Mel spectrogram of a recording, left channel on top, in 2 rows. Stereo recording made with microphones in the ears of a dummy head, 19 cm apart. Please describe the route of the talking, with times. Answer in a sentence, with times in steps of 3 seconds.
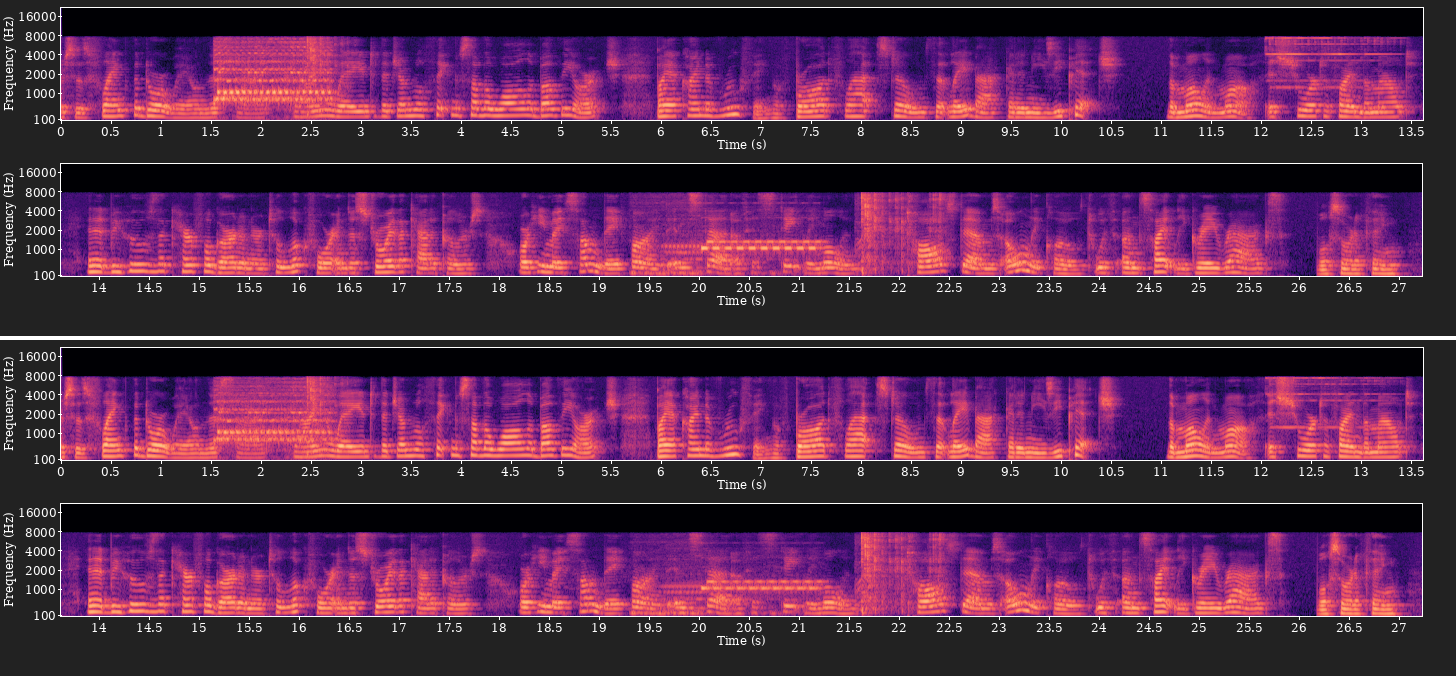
In this clip you hear the talking on the right from 0 s, in the centre from 15 s, on the left from 18 s and in the centre from 24 s.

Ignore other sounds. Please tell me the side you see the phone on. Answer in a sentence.
In this clip you hear the phone on the left.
